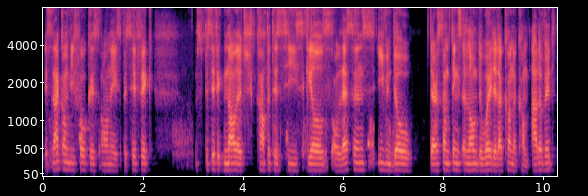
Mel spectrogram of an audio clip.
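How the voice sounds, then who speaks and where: A man's voice: medium pitch, completely flat delivery, moderate pace, darkish tone, low-quality recording. A man hosting a podcast and talking to his guest on a phone, enthusiastic and admiring, and he laughs easily. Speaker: podcast host. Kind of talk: casual podcast interview.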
